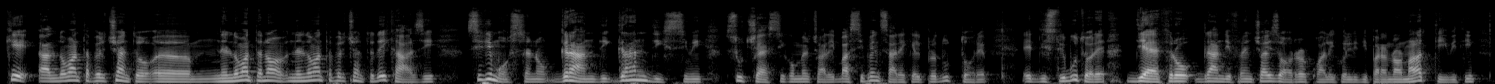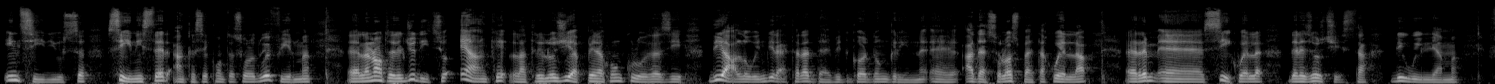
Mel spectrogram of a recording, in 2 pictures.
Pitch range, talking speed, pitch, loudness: 120-155 Hz, 135 wpm, 130 Hz, -30 LUFS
